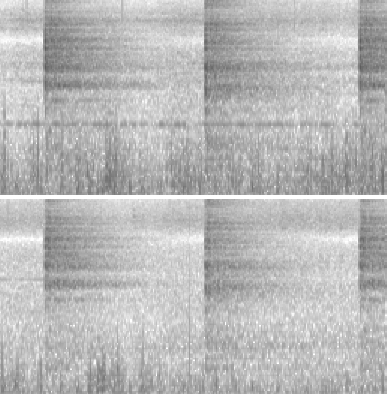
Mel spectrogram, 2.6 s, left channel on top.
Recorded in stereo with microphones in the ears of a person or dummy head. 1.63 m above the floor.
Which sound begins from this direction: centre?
Ticking, at 0.3 s.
